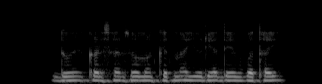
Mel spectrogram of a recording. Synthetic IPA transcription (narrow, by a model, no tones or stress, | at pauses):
d̪oːekəɽsaɾsomãkɪt̪najuɾɪjad̪eːbbət̪ʰaːi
